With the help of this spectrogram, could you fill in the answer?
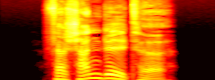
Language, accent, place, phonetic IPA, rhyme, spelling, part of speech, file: German, Germany, Berlin, [fɛɐ̯ˈʃandl̩tə], -andl̩tə, verschandelte, adjective / verb, De-verschandelte.ogg
- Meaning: inflection of verschandeln: 1. first/third-person singular preterite 2. first/third-person singular subjunctive II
